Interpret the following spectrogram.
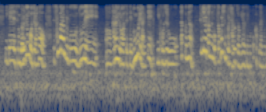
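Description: Fast-forwarded speech: a woman's voice talking rapidly, pitched up to a high, squeaky chipmunk chatter.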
